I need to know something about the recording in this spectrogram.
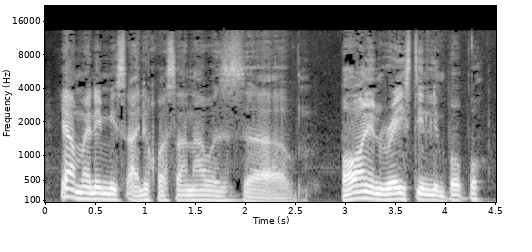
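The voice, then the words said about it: South African accent. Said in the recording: “a South African that lives in America ... your accent has not been diluted at all”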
